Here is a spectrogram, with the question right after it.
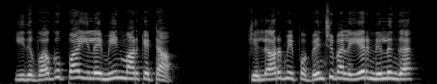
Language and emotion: Tamil, angry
